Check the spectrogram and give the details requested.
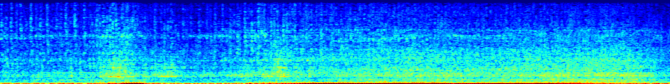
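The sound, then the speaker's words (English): A van engine idles with a low, steady rumble, then revs up as it pulls out of a college parking lot, its droning pitch climbing and holding for the last few seconds. No one speaks. “I dialed in the route again on my phone and pulled out of the college lot.”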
